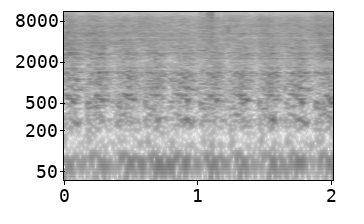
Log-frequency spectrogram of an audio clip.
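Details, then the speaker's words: 1993 Saab 900 being revived after sitting: steady, even cranking that never fires, starter stuck engaged and won't shut off; owner suspects the ignition coil, found broken at its terminals. "it's still trying to start there we go i got the starter work but now it works too good where it won't shut off um also it still doesn't start"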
